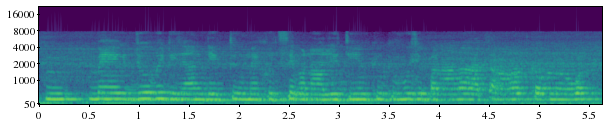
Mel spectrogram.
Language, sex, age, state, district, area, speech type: Urdu, female, 30-45, Bihar, Darbhanga, rural, spontaneous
